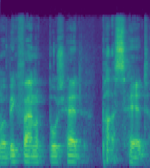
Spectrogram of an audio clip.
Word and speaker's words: Pushead: Pusshead, I think it's correct pronunciation.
